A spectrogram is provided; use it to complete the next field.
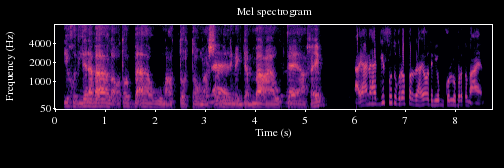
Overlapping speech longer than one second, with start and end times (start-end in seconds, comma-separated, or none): none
